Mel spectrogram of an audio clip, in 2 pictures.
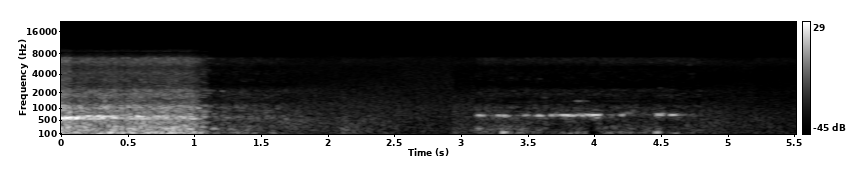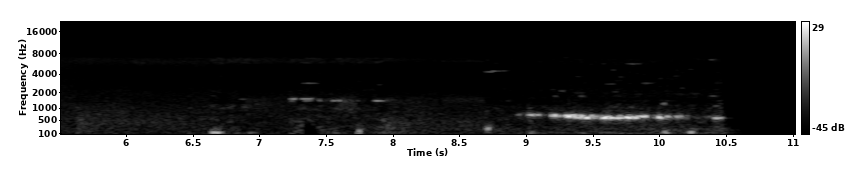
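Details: Humpback whale song of long, wavering moans that start higher and slide lower, broken by short low grunts and pauses. A burst of broad noise opens it, and the phrases sound slightly hollow and distant.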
